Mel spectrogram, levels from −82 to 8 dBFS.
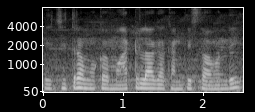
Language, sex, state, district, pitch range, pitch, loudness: Telugu, male, Telangana, Mahabubabad, 135-150 Hz, 145 Hz, -18 LUFS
